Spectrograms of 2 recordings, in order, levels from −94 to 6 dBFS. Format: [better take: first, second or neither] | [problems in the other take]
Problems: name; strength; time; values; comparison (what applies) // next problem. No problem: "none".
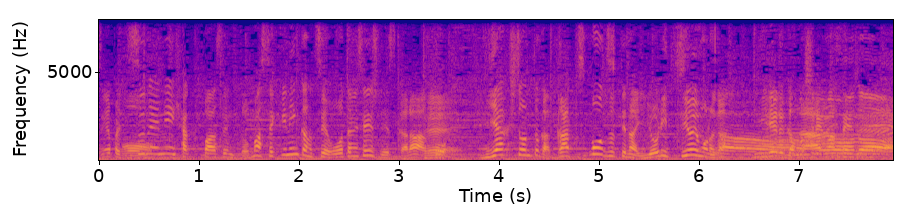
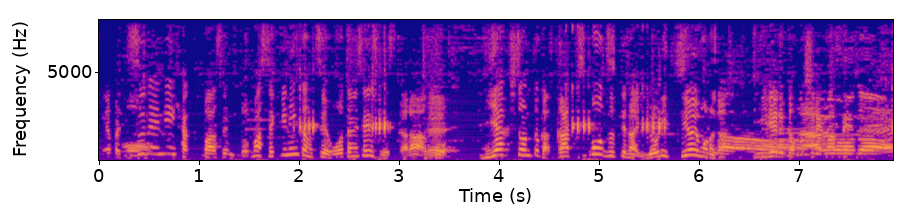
first | noise reduction (classical method spectral subtraction)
